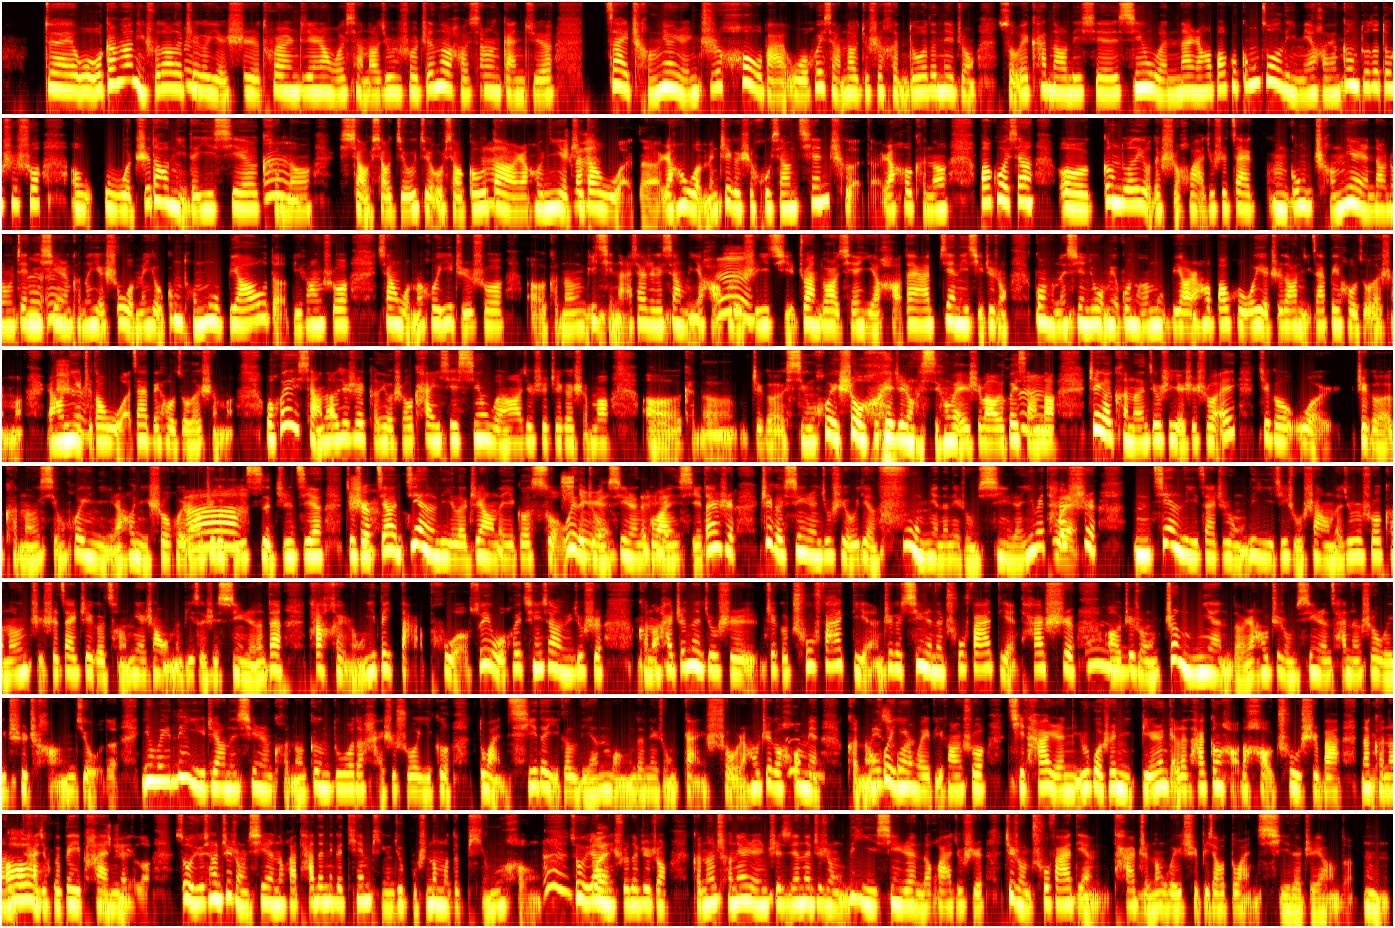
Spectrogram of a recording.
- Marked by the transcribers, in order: teeth sucking; laughing while speaking: "是吧？"; joyful: "就是可能有时候看一些新闻啊"; laughing while speaking: "行贿受贿这种 行为是吧"; other background noise; laughing while speaking: "对"
- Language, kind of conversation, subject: Chinese, podcast, 什么行为最能快速建立信任？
